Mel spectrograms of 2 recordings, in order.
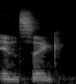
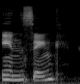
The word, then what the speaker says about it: NSYNC: Tera not my heart I know it says N Sync but it's pronounced in sync so in sync yeah Oh I thought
